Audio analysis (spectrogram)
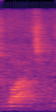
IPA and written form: waɪt (white)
